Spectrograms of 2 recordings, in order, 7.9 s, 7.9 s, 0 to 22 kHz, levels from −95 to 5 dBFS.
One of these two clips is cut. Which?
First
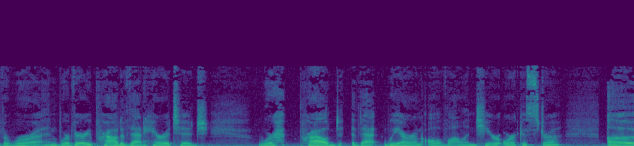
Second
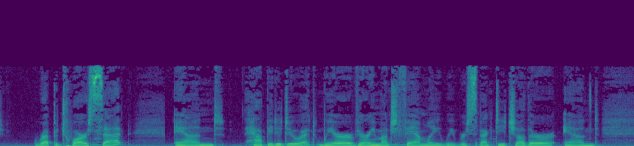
second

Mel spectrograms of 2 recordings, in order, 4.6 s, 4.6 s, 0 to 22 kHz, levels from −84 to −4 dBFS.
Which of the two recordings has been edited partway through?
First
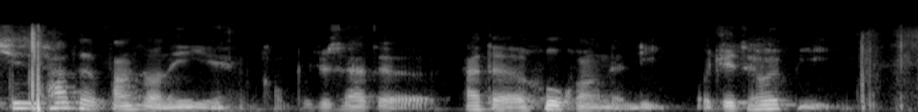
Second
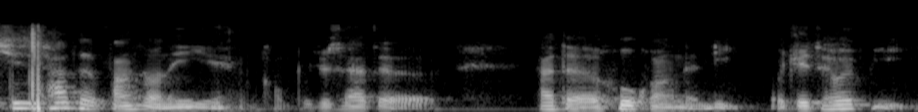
first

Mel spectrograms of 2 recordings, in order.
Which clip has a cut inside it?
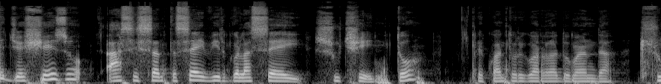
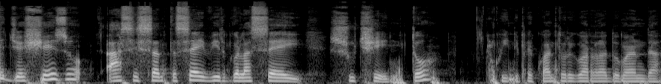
first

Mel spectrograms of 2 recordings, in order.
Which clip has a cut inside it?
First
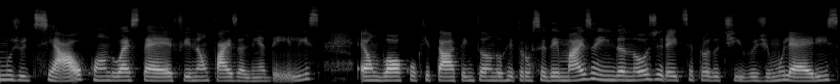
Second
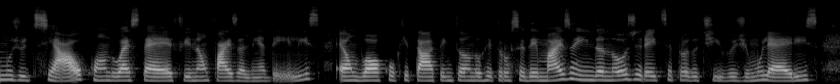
second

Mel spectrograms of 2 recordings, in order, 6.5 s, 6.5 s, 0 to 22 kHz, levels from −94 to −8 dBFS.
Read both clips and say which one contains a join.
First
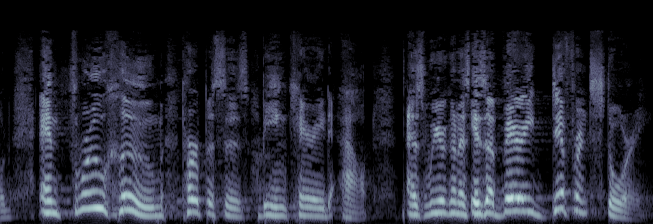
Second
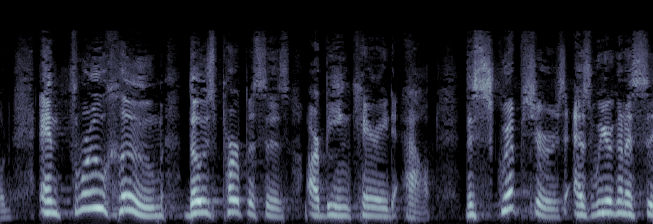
first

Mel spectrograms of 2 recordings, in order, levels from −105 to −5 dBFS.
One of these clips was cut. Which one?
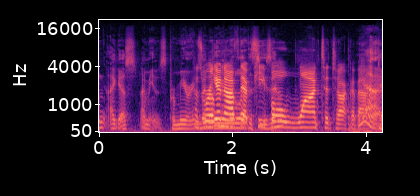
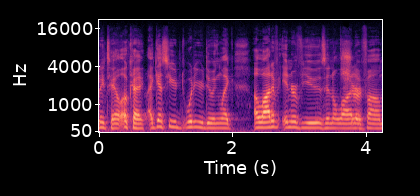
first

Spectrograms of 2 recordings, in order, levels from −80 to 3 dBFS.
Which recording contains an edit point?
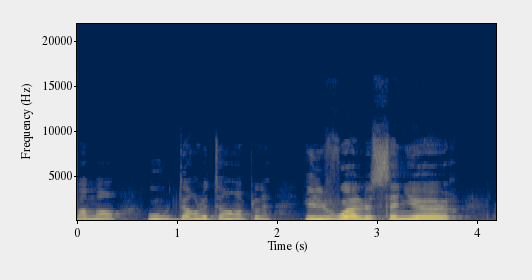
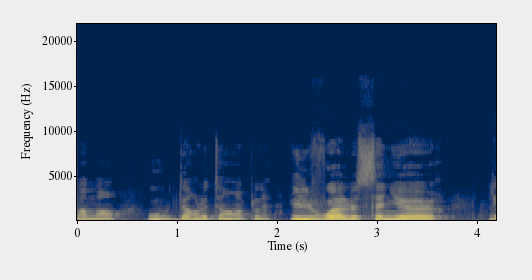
second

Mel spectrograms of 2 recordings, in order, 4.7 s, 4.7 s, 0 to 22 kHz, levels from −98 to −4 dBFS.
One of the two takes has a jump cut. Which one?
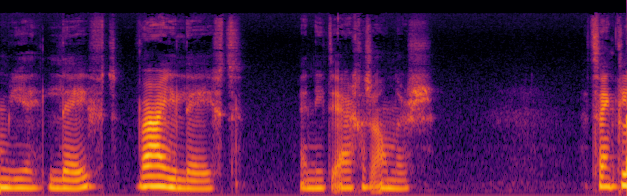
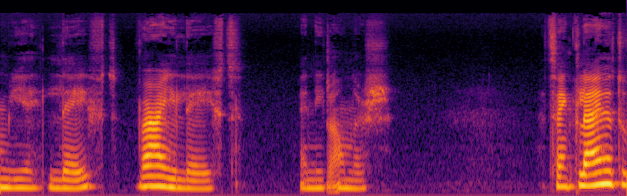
second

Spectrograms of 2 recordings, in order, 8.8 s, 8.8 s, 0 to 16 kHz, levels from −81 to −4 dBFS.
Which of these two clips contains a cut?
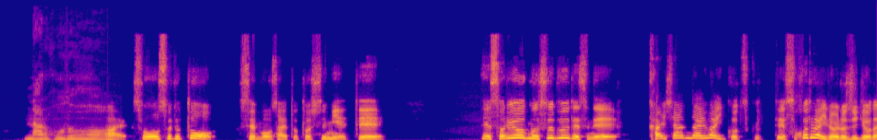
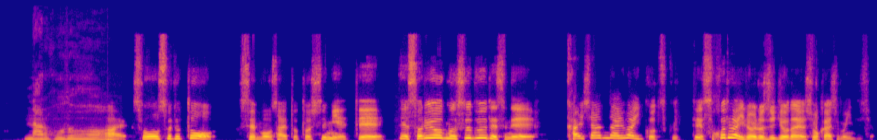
second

